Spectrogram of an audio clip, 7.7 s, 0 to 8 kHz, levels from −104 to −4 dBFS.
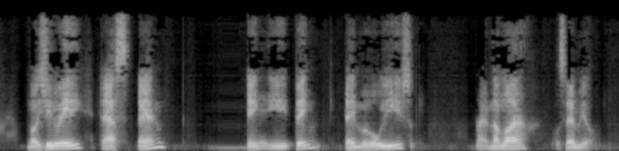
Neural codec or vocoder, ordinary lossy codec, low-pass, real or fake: codec, 16 kHz, 0.5 kbps, FreqCodec, larger model; MP3, 32 kbps; 7.2 kHz; fake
